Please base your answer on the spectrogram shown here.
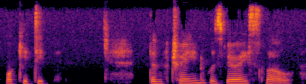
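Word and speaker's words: Wakatipu: We left Invercargill by the 6:45 train in the morning to make an expedition to Lake Wakitip, pronounced Wakitip.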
